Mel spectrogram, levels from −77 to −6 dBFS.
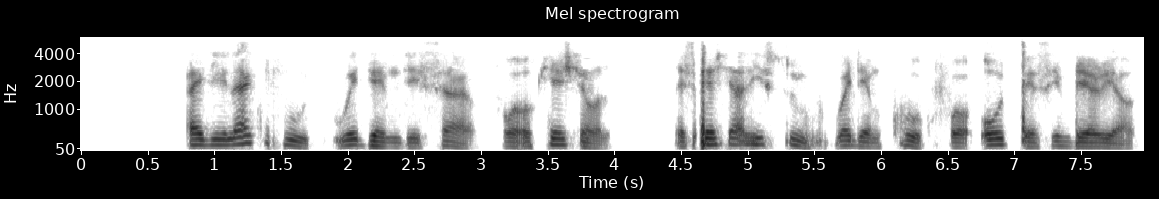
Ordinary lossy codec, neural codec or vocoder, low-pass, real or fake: MP3, 32 kbps; codec, 24 kHz, 3 kbps, HILCodec; 5.4 kHz; fake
